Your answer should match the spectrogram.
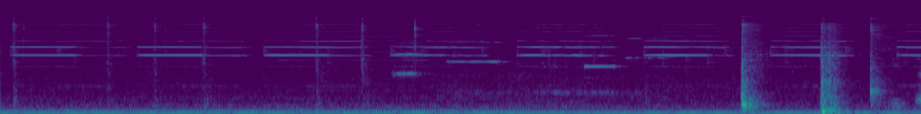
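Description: High electronic alarm beeps from the motor yacht's helm instruments and panel as its systems are switched on, several tones of different pitch starting and stopping, over a steady low machinery hum. Two sharp knocks come near the end.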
